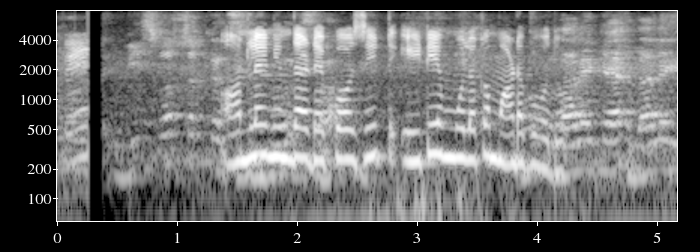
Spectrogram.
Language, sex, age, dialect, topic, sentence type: Kannada, female, 25-30, Central, banking, question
